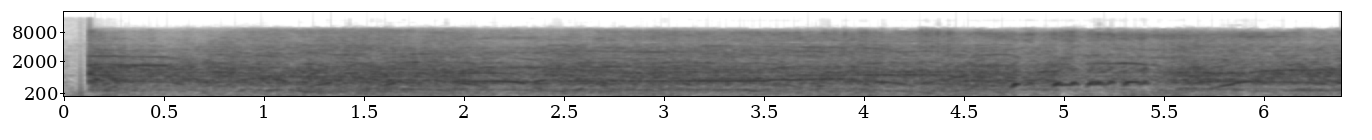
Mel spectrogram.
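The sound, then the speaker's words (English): Loud crowd roar in a Philadelphia street after a Super Bowl victory as people flip over a Toyota Prius, steady shouting and cheering that fills the whole stretch with no clear pauses. “This is what happens to Toyota Priuses if they sit idle in the middle of Philadelphia after a Super Bowl victory.”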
